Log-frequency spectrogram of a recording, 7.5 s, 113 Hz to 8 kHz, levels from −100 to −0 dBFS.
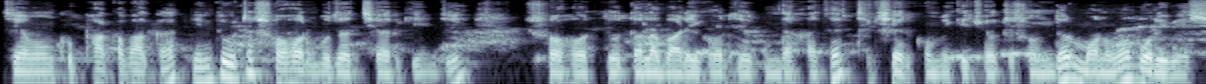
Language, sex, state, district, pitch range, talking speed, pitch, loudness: Bengali, male, West Bengal, Jalpaiguri, 100-115 Hz, 190 wpm, 100 Hz, -18 LUFS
